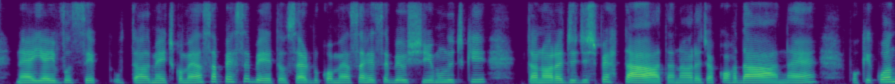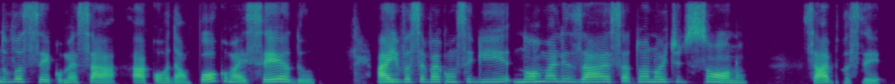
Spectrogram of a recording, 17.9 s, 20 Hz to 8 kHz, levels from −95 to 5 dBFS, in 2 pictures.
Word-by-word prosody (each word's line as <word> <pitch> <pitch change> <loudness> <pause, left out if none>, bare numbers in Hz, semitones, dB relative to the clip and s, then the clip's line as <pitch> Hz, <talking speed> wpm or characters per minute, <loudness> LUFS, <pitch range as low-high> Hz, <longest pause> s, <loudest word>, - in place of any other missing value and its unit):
né. 175 0 +2
E 170 - +1
aí 175 0 +3
você 185 0 -5 0.2
o 205 - -16
tua 180 +1 -2
mente 175 -1 -3
começa 190 +5 +1
a - - -7
perceber, 230 -5 -2
teu 175 0 -7
cérebro 170 +2 0
começa 180 +2 -2
a - - +3
receber 205 0 -3
o - - 0
estímulo 205 0 -4
de - - -11
que 225 +1 -4 0.4
tá 170 - +2
na 170 +1 +2
hora 175 +1 +4
de 195 +2 -5
despertar, 195 -4 +6
tá 160 0 -7
na 165 +1 -4
hora 170 +1 -2
de 175 - -3
acordar, 180 -3 +4
né. 175 +7 -1 0.3
Porque 185 +2 -8
quando 225 +4 +1
você 250 -3 -2
começar 195 -3 -1
a 180 0 +4
acordar 180 -2 -4
um 160 - -13
pouco 290 +8 +2
mais 205 -5 -1
cedo, 220 -9 +1 0.6
aí 210 +1 +6
você 245 +3 -1
vai 240 0 0
conseguir 240 0 -6
normalizar 245 0 0
essa 255 0 -4
tua 250 0 -5
noite 245 +1 -4
de 220 - -13
sono, 195 -8 0 0.6
sabe. 195 0 +2
Você 180 - -9
200 Hz, 175 wpm, -25 LUFS, 180-235 Hz, 0.6 s, despertar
